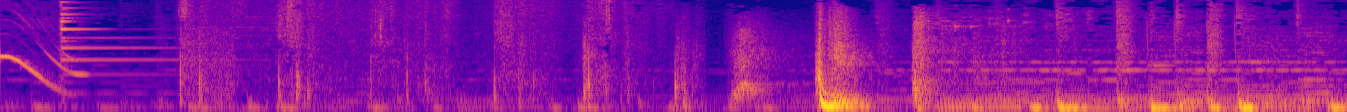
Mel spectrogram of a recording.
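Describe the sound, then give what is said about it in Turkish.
Slipper smacks land as a run of sharp, dry thuds and slaps at an uneven pace, with a brief falling tone at the very start. The hits grow busier and louder toward the end, and no one speaks. “Bildiniz değil mi? Bu nesnenin adı terlik.”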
